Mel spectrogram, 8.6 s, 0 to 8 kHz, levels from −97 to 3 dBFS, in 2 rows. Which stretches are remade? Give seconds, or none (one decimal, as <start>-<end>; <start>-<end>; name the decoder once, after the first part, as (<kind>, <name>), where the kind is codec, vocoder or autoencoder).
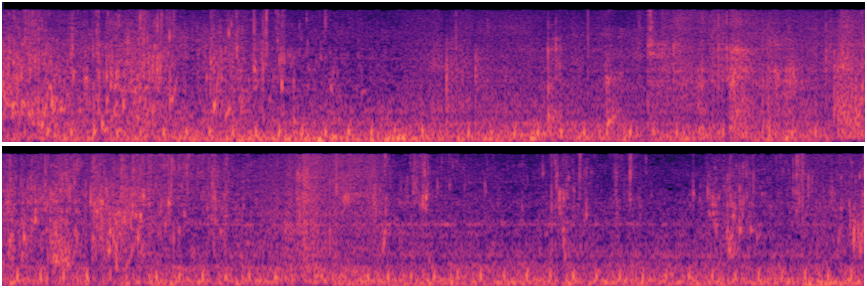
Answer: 2.0-4.3 (codec, DAC); 5.6-6.2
